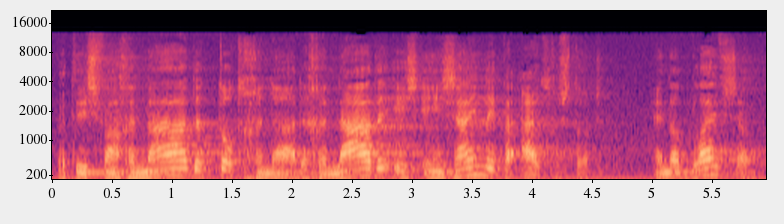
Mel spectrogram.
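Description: A fervent man preaches with a cadence, firing off rhetorical questions and swinging between loud outbursts and low murmurs. His voice rings through a large, echoey hall with a long reverb and a faint hum underneath. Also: lively intonation, unhurried. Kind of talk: sermon. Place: church.

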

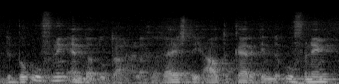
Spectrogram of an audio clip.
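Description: A man preaching a sermon, fiery, swinging from quiet murmurs to loud outbursts. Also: on the low side, big pitch swings, fast talker. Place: church. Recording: echoey church hall with hiss.

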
